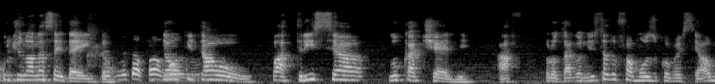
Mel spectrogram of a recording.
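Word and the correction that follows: Lucchesi: Patrícia Luquezzi. Luquezzi. – Luquezzi, obrigado. – É, Luquezzi. Obrigado pela pronúncia. Para mim era Luca, Luca, Lu, é Lucacelli. É Luquezzi. Luquezzi.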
